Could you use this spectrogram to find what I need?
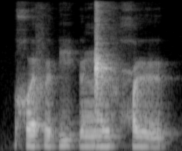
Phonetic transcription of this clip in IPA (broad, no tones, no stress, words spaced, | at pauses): χʷɛfʏʔi ʔʏŋ͡ǁʏf ħʏː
